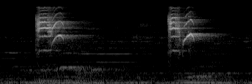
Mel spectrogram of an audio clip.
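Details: Konin singing, used as a lure to set ninja sunbirds singing; two loud, very high squeaky notes with a sweeping, falling tail, about 1.3 seconds apart, over a faint low hum.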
